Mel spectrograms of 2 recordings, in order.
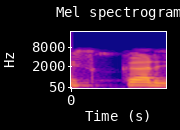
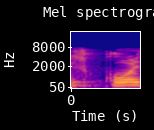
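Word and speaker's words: scourge: फिर यहाँ दिया स्कर्ज, इसको स्कोर्ज नहीं पढ़ेंगे, इसको स्कर्ज पढ़ेंगे, स्कर्ज।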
